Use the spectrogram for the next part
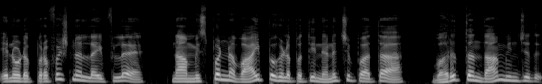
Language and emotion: Tamil, sad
